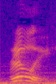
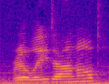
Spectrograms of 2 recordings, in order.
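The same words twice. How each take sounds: First: "Really" falling at the end as an answer; confirming. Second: "Really, Donald?" rising at the end as a question. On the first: Nature guide answering the girl's doubt, "Really" confirmed with a fall. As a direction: say "Really" as a settled statement, pitch dropping. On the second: Girl questioning the nature guide, "Really, Donald?" asked with a rise. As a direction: say "Really, Donald?" with a doubtful upward lift. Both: Acted.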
